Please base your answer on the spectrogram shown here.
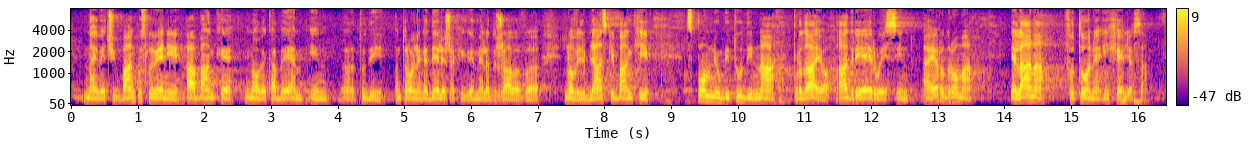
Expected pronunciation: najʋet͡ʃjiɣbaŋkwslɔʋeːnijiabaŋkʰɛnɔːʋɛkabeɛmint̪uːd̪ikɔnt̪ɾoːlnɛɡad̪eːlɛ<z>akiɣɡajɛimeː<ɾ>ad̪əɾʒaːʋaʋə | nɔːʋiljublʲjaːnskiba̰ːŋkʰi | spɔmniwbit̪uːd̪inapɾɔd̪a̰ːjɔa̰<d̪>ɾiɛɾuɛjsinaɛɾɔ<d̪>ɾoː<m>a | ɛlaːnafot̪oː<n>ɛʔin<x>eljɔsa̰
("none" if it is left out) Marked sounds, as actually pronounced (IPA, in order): ʒ, l, d̪, d̪, m, n, x

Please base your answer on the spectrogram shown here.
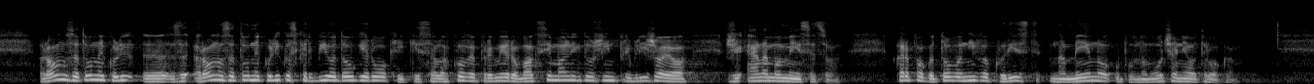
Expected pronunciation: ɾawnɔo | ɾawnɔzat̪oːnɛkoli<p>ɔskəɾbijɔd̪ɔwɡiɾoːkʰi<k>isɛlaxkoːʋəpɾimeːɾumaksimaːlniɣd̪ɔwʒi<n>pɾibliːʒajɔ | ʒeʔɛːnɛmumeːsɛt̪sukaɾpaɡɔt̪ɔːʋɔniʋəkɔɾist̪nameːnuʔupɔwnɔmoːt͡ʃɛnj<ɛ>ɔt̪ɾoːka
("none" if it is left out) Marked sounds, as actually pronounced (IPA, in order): k, k, n, a

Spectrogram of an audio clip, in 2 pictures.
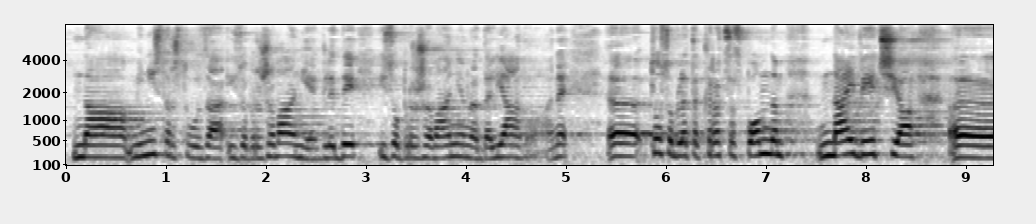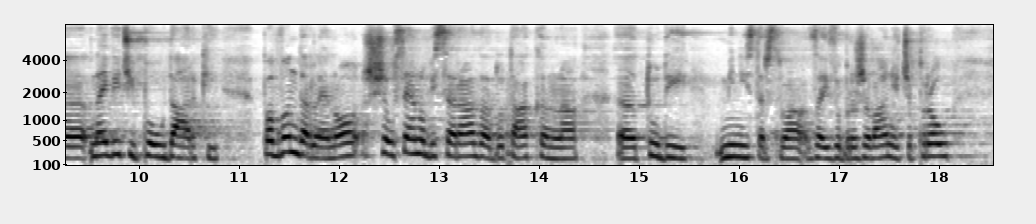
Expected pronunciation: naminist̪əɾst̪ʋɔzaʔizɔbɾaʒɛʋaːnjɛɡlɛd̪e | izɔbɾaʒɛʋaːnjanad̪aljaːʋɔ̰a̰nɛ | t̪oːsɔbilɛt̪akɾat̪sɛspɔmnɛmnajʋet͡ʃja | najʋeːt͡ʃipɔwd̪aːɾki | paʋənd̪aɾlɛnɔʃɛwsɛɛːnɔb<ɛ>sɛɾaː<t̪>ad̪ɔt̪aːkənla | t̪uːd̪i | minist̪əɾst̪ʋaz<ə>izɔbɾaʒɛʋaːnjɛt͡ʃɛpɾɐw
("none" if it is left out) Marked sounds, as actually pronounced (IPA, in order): i, d̪, a

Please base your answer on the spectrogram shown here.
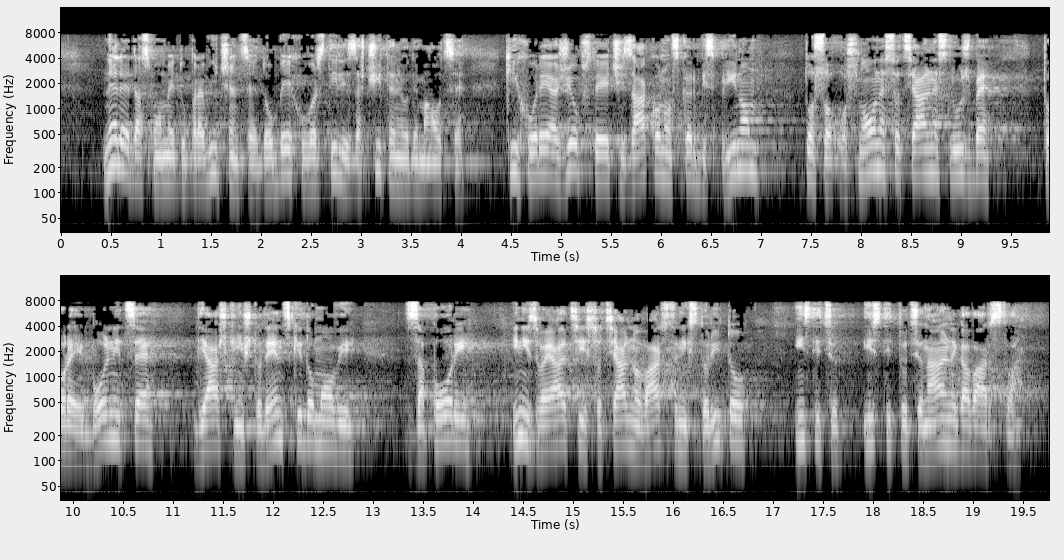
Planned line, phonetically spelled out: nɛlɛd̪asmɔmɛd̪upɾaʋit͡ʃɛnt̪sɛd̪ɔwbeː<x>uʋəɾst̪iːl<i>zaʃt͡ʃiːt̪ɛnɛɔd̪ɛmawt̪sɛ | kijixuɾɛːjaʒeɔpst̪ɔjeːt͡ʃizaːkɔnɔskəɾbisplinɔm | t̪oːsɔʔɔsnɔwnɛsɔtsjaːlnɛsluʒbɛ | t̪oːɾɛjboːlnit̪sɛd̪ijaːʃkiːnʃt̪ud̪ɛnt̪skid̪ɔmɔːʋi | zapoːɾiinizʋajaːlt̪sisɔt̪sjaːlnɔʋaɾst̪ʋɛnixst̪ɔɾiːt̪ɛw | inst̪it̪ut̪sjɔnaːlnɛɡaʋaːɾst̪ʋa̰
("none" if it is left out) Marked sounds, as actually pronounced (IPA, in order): x, i

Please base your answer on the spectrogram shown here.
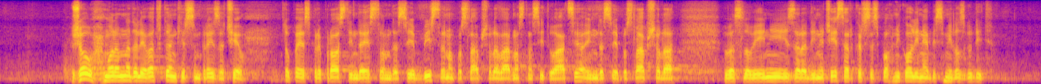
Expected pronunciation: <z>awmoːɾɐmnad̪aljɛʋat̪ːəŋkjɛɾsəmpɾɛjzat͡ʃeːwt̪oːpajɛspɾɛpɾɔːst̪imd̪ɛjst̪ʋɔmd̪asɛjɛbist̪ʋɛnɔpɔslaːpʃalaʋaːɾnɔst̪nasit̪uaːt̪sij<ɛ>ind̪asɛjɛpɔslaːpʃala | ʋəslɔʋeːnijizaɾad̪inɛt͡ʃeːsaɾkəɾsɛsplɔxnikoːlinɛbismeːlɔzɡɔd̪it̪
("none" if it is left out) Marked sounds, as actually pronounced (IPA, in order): ʒ, a

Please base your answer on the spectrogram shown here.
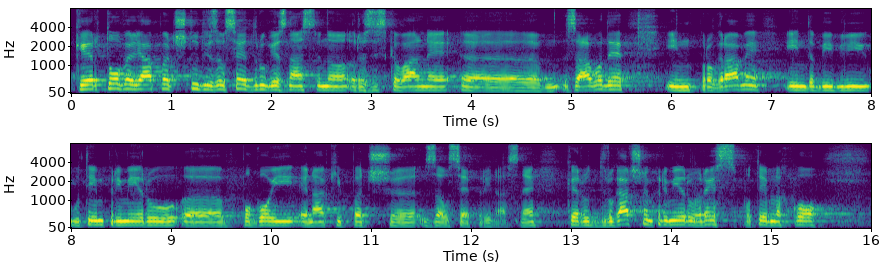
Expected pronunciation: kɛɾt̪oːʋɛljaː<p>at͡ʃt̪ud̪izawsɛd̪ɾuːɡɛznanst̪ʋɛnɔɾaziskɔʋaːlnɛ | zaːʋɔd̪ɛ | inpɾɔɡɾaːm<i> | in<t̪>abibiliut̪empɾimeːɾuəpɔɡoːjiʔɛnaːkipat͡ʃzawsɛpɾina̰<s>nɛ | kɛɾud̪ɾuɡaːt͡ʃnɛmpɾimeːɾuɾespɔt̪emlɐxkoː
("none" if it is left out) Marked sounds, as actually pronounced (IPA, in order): p, ɛ, d̪, s

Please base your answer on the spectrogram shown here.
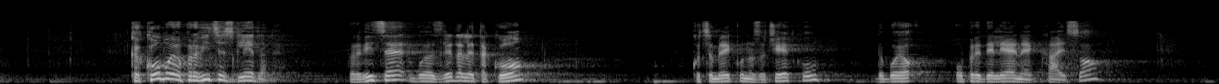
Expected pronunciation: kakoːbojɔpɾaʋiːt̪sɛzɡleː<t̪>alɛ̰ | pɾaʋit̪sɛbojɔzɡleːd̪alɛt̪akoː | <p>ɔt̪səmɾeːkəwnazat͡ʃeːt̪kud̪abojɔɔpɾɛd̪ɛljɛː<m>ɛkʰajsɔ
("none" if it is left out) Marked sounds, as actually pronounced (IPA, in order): d̪, k, n

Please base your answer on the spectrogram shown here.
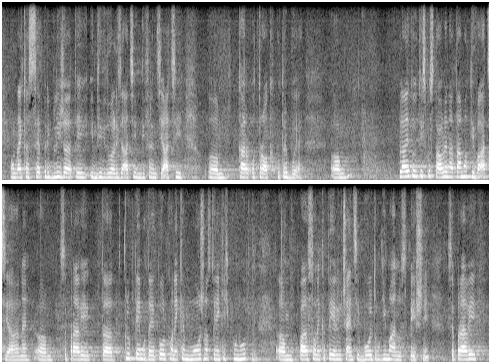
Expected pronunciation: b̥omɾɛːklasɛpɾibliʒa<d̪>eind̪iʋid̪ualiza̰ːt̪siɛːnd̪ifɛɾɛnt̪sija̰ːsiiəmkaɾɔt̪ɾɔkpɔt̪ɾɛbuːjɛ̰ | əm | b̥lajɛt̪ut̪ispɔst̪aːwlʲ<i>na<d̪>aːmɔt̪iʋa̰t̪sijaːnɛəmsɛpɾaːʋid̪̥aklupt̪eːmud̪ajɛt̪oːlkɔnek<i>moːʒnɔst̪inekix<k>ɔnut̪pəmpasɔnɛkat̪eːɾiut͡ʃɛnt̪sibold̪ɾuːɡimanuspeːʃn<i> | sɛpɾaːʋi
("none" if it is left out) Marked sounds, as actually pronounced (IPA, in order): t̪, ɛ, t̪, ɛ, p, i

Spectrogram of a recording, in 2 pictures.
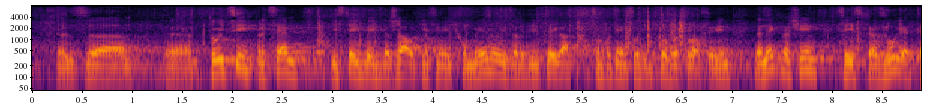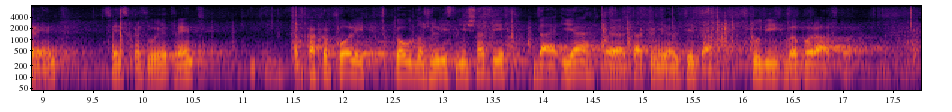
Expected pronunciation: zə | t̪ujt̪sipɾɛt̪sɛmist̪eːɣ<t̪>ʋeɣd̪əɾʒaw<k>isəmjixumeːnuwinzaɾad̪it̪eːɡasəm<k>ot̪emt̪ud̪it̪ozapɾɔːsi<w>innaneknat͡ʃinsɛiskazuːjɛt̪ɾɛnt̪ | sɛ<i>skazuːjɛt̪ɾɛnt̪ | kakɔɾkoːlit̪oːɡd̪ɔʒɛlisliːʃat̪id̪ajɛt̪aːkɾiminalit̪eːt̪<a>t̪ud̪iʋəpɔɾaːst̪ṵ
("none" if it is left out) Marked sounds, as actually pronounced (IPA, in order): d̪, k, p, w, i, a

